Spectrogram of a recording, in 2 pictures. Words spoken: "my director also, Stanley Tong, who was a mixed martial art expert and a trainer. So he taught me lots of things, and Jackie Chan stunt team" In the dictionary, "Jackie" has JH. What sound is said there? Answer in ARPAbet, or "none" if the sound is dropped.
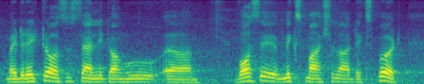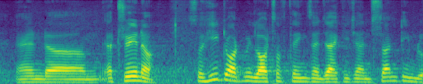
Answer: JH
